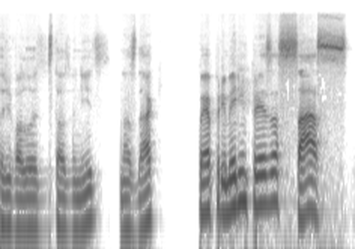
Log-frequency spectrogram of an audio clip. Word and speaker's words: Nasdaq: Nasdaq. É assim que pronuncia Nasdaq ou não? É isso, é isso.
